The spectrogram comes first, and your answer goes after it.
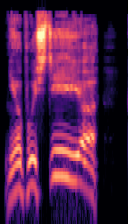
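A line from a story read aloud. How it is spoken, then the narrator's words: Shouting after someone. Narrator (Russian): крикнул я вслед убегающему цыгану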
